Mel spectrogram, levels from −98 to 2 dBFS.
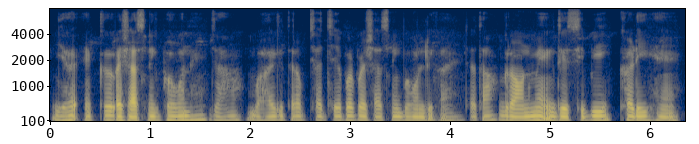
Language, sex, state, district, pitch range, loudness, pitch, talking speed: Hindi, male, Bihar, Jamui, 100-110 Hz, -25 LUFS, 105 Hz, 200 wpm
